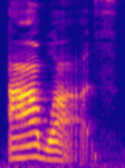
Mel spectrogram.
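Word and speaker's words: Ehwaz: And the letter E is pronounced Awaz.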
